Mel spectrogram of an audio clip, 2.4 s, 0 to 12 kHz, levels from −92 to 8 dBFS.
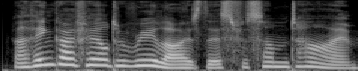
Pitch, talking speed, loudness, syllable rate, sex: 215 Hz, 250 wpm, -17 LUFS, 5.9 syllables/s, female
